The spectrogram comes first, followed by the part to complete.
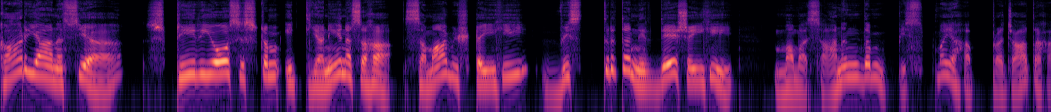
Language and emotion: Sanskrit, surprised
